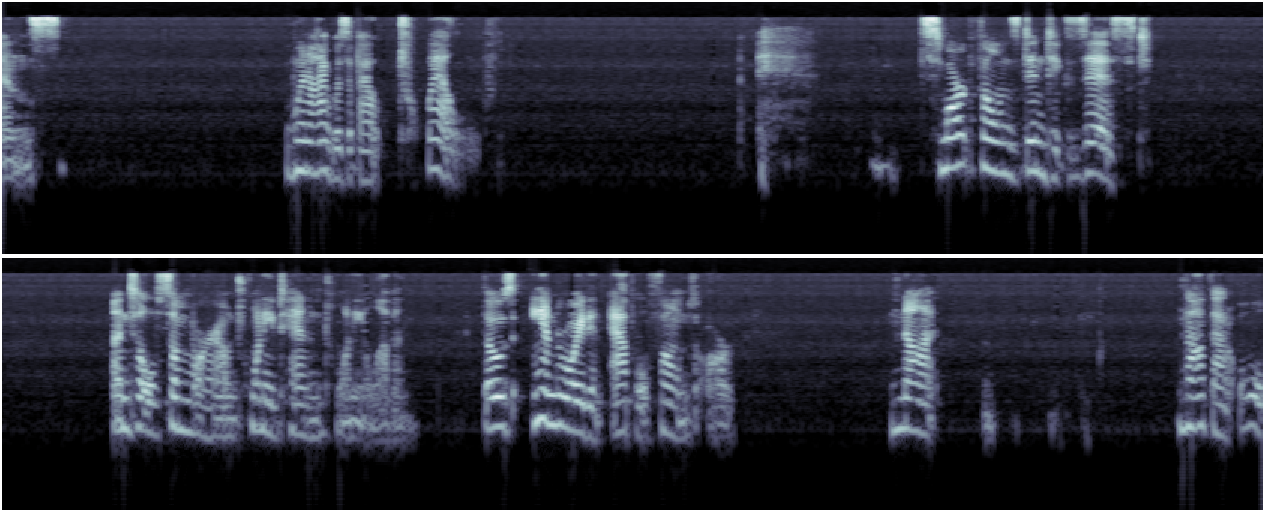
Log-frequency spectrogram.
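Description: A woman speaks calmly into a close microphone, with pauses.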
